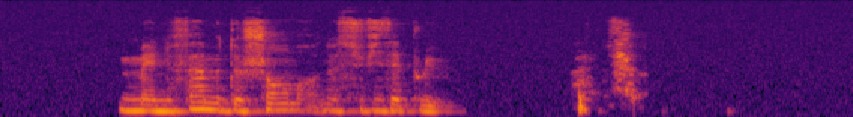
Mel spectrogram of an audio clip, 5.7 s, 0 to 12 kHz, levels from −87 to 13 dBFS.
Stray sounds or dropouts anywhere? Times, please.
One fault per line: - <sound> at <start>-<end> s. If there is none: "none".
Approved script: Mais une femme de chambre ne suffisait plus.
- sneeze at 3.8-4.3 s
